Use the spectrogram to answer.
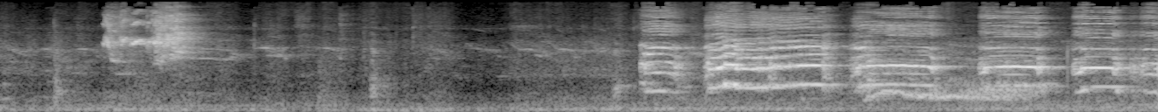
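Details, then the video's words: Kukuak balenggek rooster, a native chicken of Solok, West Sumatra: after a short chirp and quiet, a long crow of several stepped, harmonic syllables rising and falling over about three seconds. "Ayam kukuak balenggek ayam asli solok sumbar"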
